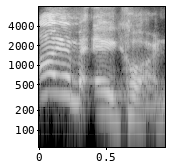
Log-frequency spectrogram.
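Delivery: talking squirrel character voice. Voicing a talking squirrel who greets the players: talking squirrel voice. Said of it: "you see a squirrel talking".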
